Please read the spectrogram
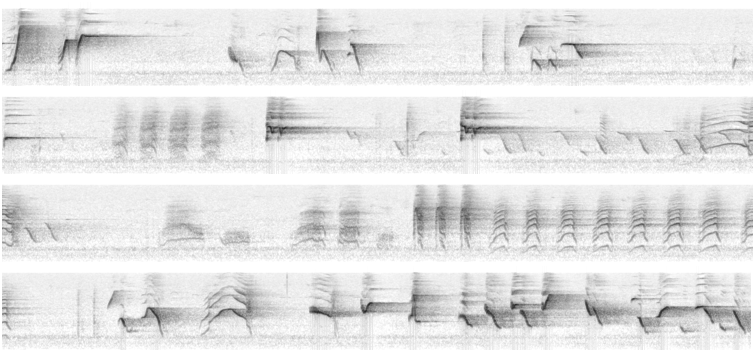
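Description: Male superb lyrebird singing its display song: a non-stop medley of loud, varied whistles and sweeping notes that change every second or two. About two-thirds of the way in comes a fast run of repeated notes, and the phrases crowd together near the end.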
